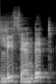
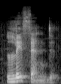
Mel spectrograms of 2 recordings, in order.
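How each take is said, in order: First: The ending is not a plain D sound. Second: The ending sounds like a plain D. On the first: The speaker calls it wrong. "no es listened" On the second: The speaker calls it right. "sino es listened"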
